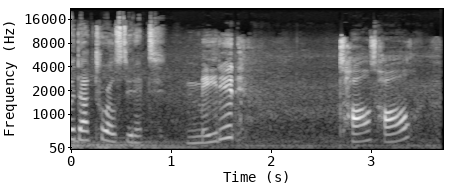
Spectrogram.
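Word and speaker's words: Tawes Hall: Talls Hall, I believe it's pronounced.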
